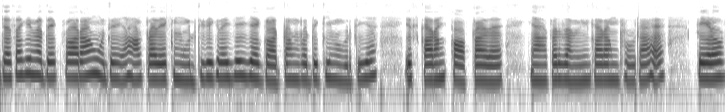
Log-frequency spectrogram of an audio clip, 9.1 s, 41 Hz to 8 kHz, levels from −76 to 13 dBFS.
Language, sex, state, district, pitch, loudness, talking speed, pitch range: Hindi, male, Chhattisgarh, Sukma, 200 Hz, -17 LUFS, 220 wpm, 195-215 Hz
